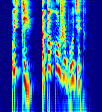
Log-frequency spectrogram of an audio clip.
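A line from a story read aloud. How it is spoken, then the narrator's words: Angry hiss, fox. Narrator (Russian): зло прошипела лиса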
